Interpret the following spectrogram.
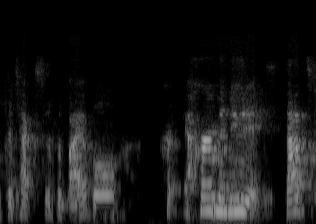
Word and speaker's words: hermeneutics: Hermeneutics, that's how you say it.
